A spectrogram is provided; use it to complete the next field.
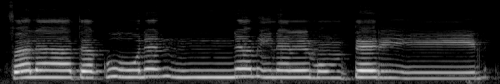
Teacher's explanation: മഖ്റജ് വരുന്നത് നമ്മുടെ മേലെ മുൻപല്ലിൻ്റെ അറ്റവും താഴെ ചുണ്ടിൻ്റെ ഉൾവശത്ത് നനഞ്ഞ ഭാഗവും ചേർന്നിട്ടാണ്. വെറ്റായ ഭാഗത്ത് വെച്ചിട്ട് ഉച്ചരിക്കുക കേട്ടോ.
